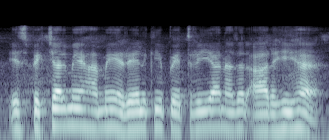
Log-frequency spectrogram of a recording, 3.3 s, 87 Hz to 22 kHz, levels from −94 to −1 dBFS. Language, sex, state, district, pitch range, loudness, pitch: Hindi, male, Assam, Kamrup Metropolitan, 130-145 Hz, -18 LUFS, 135 Hz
